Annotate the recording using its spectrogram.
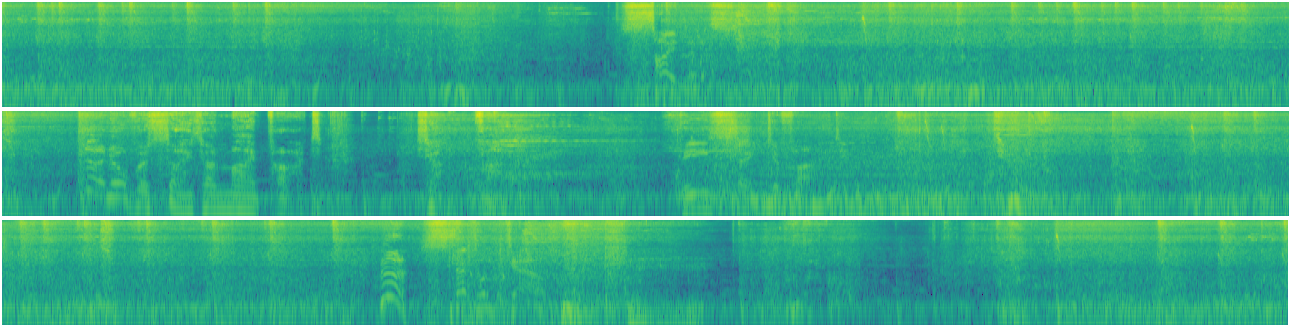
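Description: Crackling magical blasts and sharp strikes clash over and over.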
